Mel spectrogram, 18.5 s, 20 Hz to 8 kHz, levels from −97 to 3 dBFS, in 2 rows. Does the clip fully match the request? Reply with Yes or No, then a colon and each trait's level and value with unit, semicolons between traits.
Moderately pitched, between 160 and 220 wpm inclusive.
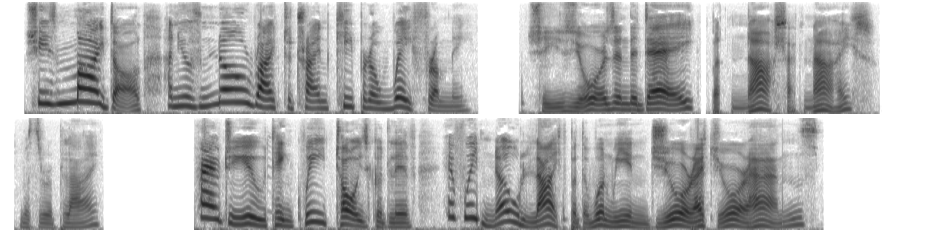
Yes: medium, 160 Hz; average, 165 wpm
